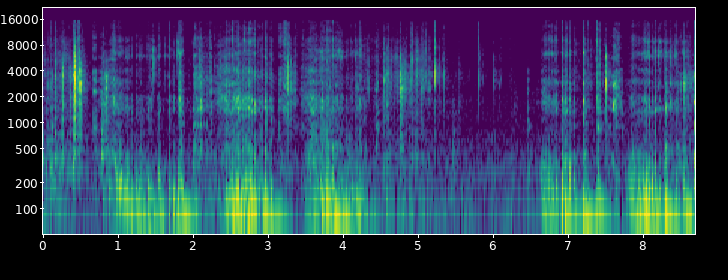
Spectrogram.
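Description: A utility knife blade carves and scrapes a dry, solid oval yellow bar of soap with a blue rim, held in the hand. Bright, crisp scraping and crumbly crackling come in bursts of quick ticks, with a near-silent pause partway through. Each scrape ends in a dry, short shaving sound.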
